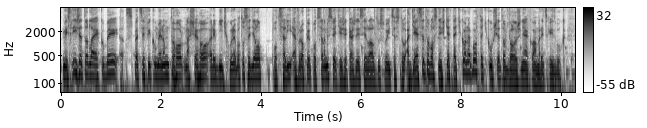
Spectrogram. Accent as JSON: {"language": "Czech", "region": "Prague", "country": "Czechia", "said": "jsem Pražák"}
